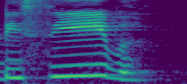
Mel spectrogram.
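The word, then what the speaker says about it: deceive: ई भी ई कंसीव उसके बाद हो जाएगा डिसीव क्या हो जाएगा डी ई सी ई आई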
